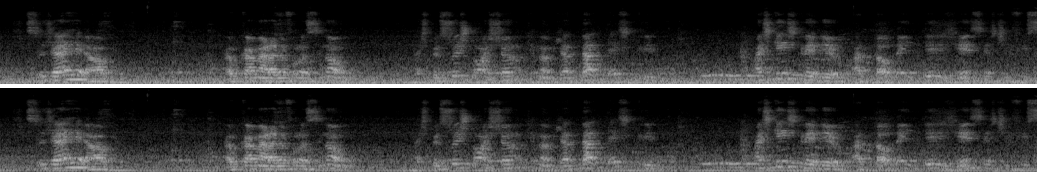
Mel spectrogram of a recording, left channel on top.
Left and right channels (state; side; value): noise; left; rumble, 4 dB below the sound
